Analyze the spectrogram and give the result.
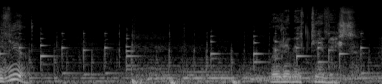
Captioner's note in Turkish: Telefon Çalıyor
